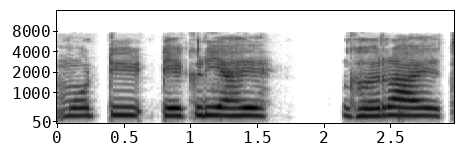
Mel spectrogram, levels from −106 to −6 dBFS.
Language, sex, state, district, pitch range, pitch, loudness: Marathi, male, Maharashtra, Chandrapur, 250-265 Hz, 255 Hz, -15 LUFS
